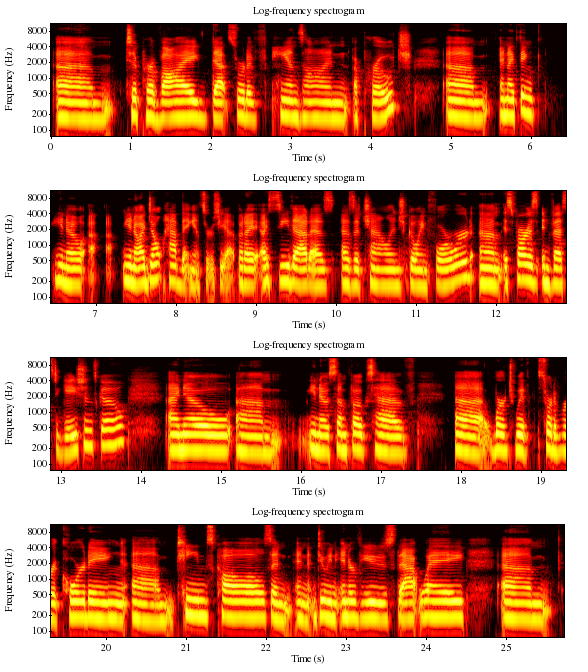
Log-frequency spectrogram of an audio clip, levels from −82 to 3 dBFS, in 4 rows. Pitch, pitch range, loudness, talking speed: 185 Hz, 175-195 Hz, -17 LUFS, 150 wpm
